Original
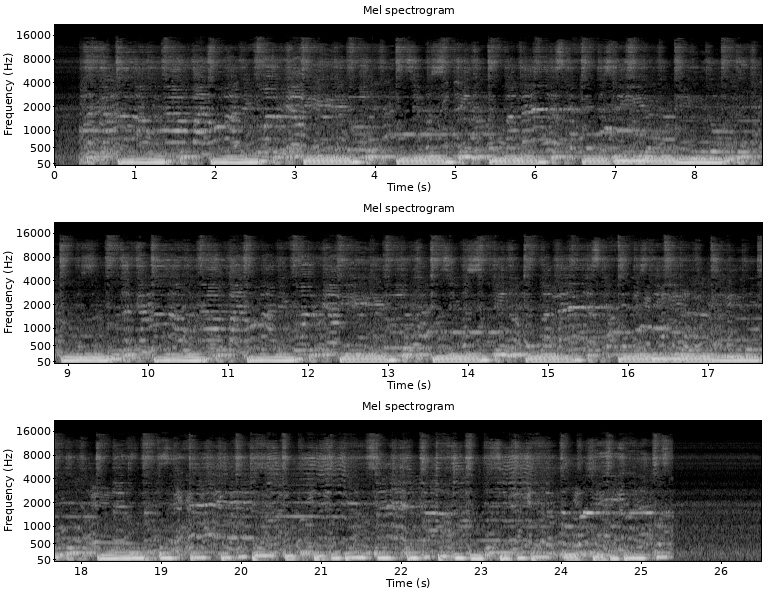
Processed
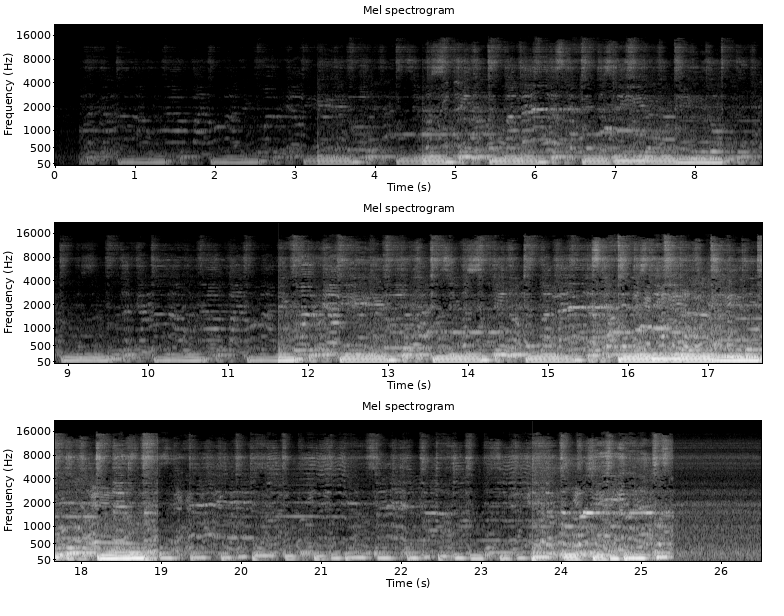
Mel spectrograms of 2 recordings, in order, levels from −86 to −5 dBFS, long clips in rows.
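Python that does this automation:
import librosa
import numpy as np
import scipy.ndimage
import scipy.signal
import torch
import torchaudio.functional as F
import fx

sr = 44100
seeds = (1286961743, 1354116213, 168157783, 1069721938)

y = fx.gain(x, sr, db=fx.steps((0.0, -19.5), (3.28, -10.5), (4.59, -1.5), (8.35, -8.0), (11.63, 4.0), (15.55, 10.5), (18.96, -1.5), (23.64, 9.0)))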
